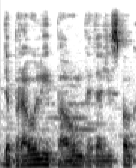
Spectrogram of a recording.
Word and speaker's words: Broglie: But among them, if you take somebody like de Broglie Bohm that I just spoke about now, and got waylaid by the pronunciation of the silent G, but they came up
